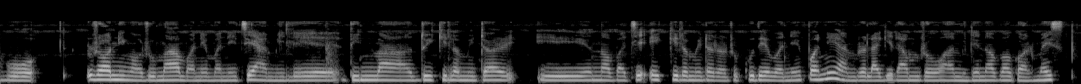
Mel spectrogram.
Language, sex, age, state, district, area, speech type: Nepali, female, 18-30, West Bengal, Kalimpong, rural, spontaneous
